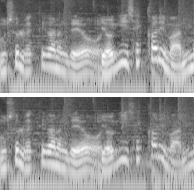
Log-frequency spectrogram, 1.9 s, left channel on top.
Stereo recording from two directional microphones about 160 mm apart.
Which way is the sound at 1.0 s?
55° left (ahead or behind).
